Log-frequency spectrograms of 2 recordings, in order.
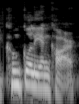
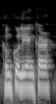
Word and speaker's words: Kunkolienkar: Kunkolienkar. Is that right? Kunkolienkar? The Kar is a soft sound, right?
